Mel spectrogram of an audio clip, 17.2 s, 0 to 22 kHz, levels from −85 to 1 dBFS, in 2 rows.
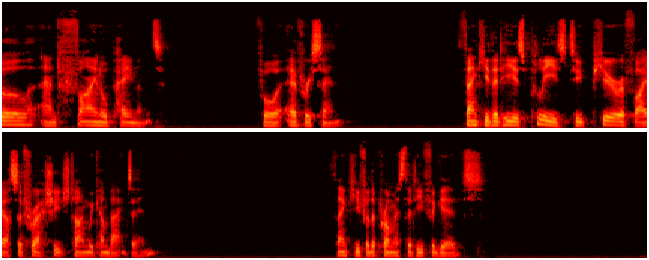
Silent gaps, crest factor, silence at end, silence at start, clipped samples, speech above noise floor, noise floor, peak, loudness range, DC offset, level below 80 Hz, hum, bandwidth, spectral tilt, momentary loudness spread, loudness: none; 26 dB; 2.2 s; 0 s; under 0.1%; 42 dB; -79 dBFS; -14 dBFS; 10 LU; under 0.1%; -72 dBFS; 50 Hz at -70 dBFS; 16.5 kHz; -3 dB/octave; 10 LU; -36 LUFS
